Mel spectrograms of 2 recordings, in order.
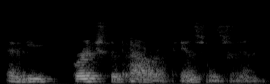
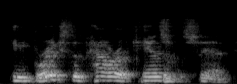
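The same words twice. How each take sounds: First: Much softer, inward repeat of breaks; hushed hymn line. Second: Louder, ringing proclamation of breaks; proclaimed hymn line. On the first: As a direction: let he breaks the power sink in quietly. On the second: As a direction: declare he breaks the power out loud to the church. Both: Shown as a demonstration. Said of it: "we sing the hymn".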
